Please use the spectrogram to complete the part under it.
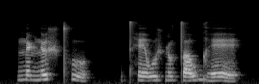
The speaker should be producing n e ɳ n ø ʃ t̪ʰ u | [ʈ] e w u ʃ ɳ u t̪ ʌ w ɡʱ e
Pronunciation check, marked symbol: incorrect: t̪ʰ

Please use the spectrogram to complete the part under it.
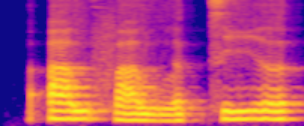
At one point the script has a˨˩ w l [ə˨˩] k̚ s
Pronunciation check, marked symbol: correct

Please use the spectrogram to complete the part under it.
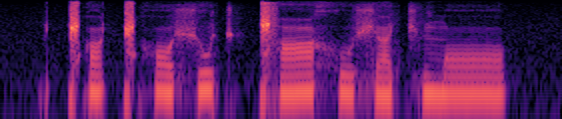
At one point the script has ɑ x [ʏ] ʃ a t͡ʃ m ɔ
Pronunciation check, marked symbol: incorrect: u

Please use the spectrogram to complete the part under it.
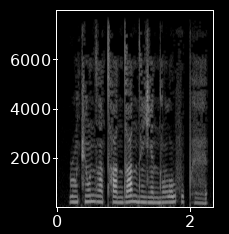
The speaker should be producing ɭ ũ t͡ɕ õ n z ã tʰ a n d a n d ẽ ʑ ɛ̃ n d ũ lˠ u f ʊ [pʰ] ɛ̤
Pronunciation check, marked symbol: correct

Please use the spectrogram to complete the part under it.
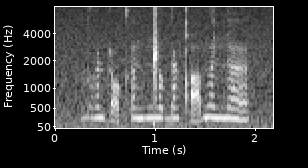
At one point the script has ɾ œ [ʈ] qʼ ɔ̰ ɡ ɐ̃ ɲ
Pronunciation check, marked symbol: incorrect: ɳ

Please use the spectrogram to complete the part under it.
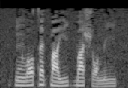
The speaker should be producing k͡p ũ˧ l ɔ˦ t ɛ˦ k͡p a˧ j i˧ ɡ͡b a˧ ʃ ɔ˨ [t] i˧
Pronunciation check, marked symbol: incorrect: n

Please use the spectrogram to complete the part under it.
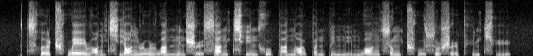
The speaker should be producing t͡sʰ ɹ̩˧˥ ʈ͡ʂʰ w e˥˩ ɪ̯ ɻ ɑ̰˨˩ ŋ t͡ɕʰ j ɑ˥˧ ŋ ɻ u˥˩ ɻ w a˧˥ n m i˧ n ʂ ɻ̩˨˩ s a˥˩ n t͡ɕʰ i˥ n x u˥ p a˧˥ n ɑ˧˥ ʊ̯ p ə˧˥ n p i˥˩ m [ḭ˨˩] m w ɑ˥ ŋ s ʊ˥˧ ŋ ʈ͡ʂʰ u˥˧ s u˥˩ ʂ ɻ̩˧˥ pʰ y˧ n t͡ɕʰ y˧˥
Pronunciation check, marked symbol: correct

